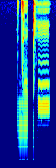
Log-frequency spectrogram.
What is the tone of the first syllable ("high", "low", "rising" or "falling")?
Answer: low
